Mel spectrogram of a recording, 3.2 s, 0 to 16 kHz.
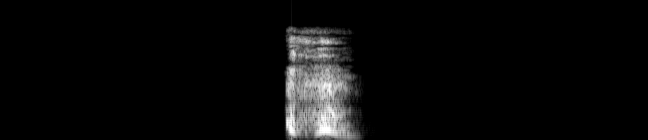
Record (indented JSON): {
  "cough_length": "3.2 s",
  "cough_amplitude": 32768,
  "cough_signal_mean_std_ratio": 0.21,
  "survey_phase": "beta (2021-08-13 to 2022-03-07)",
  "age": "45-64",
  "gender": "Male",
  "wearing_mask": "No",
  "symptom_fatigue": true,
  "symptom_onset": "4 days",
  "smoker_status": "Never smoked",
  "respiratory_condition_asthma": false,
  "respiratory_condition_other": false,
  "recruitment_source": "REACT",
  "submission_delay": "1 day",
  "covid_test_result": "Negative",
  "covid_test_method": "RT-qPCR",
  "influenza_a_test_result": "Negative",
  "influenza_b_test_result": "Negative"
}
